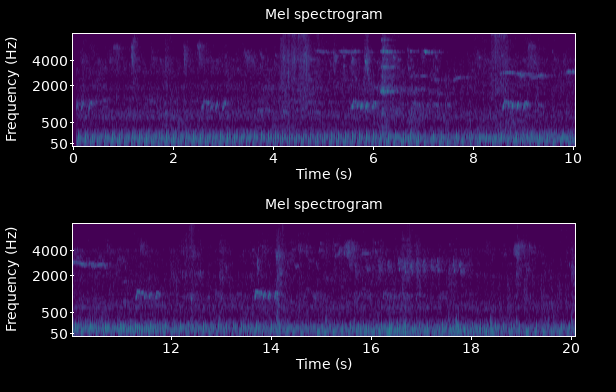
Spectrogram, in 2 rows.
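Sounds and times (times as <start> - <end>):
steady low rumble: 0.1 - 20.0
bird trilled call: 2.3 - 18.0
thin whistled bird notes: 4.5 - 12.6.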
